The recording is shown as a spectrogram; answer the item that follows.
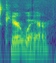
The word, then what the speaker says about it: Caren Ware: So it rhymes. Careware.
